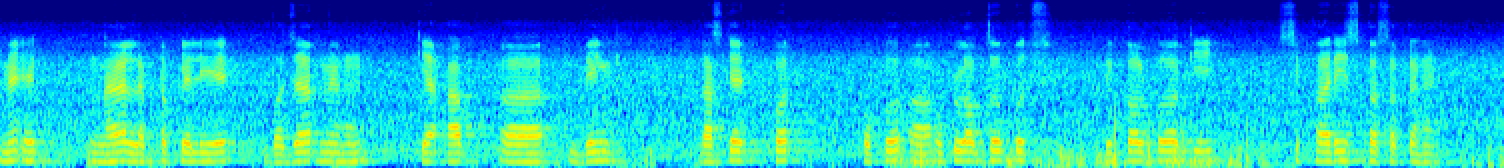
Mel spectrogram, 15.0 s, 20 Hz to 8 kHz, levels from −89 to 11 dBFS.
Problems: none marked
